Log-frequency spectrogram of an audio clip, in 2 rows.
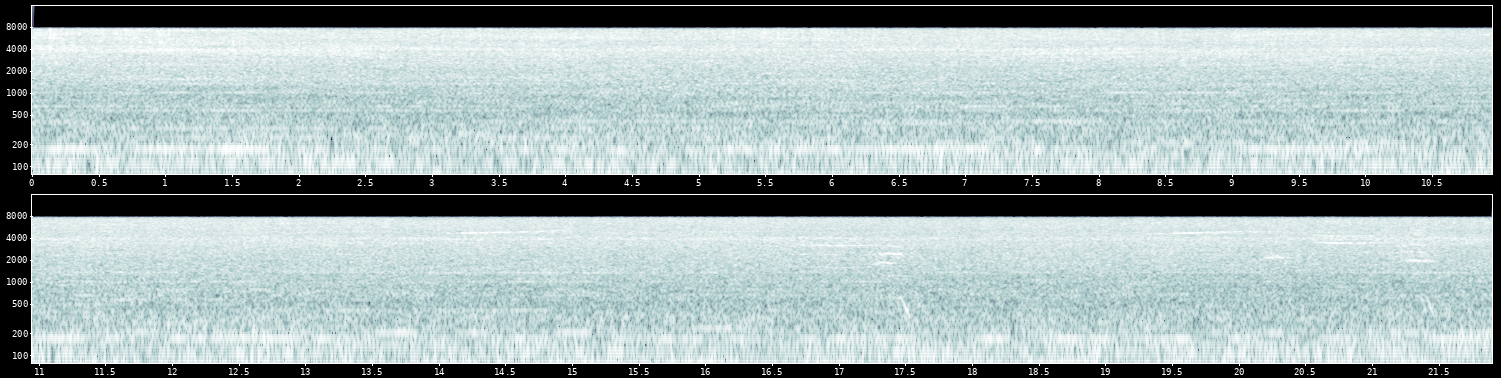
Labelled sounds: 14.0	14.9	killer whale, southern resident, 4.4 to 5.8 kHz
16.7	17.1	killer whale, southern resident, 2.4 to 4.1 kHz
19.4	20.0	killer whale, southern resident, 4.6 to 5.3 kHz

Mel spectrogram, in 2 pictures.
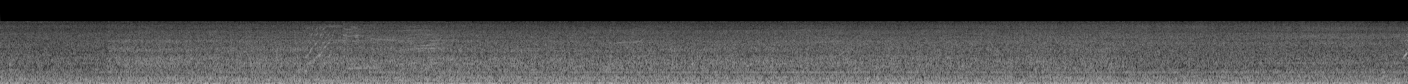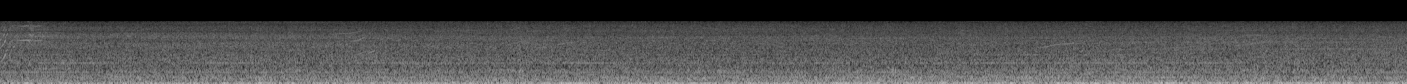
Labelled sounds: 13.9	14.6	killer whale, southern resident, 1.4 to 6.3 kHz
24.4	24.8	killer whale, southern resident, 2.2 to 2.7 kHz

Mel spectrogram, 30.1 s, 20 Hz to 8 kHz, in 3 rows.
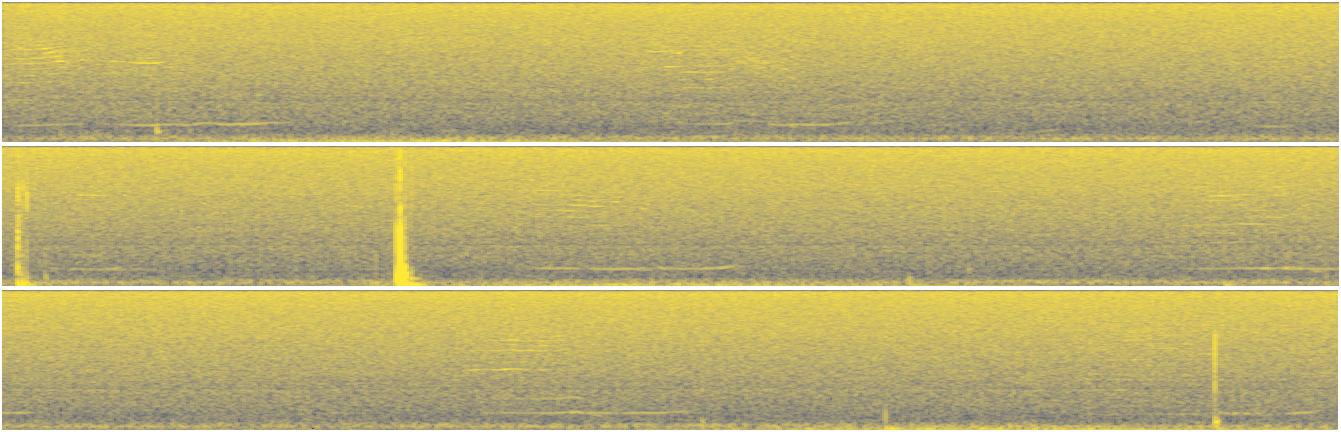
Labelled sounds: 0.2	1.2	humpback whale, 2.2 to 2.7 kHz
14.3	14.5	humpback whale, 2.2 to 2.4 kHz

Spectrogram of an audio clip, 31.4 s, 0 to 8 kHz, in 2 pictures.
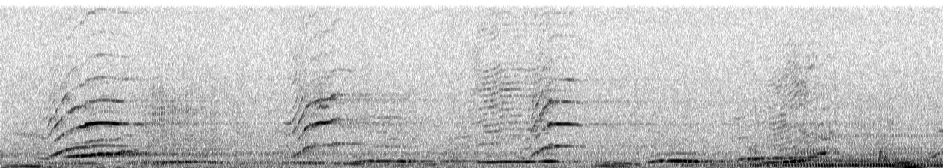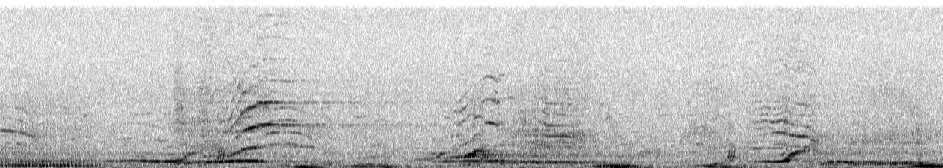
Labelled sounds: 0.2	3.3	humpback whale, 0.80 to 7.6 kHz
4.7	6.0	humpback whale, 0.80 to 6.6 kHz
6.3	6.5	humpback whale, 2.4 to 2.5 kHz
7.6	9.7	humpback whale, 0.80 to 6.4 kHz
12.9	13.1	humpback whale, 2.1 to 2.3 kHz
15.6	16.4	humpback whale, 1.2 to 2.9 kHz
19.4	20.9	humpback whale, 0.80 to 7.3 kHz
23.2	25.5	humpback whale, 0.80 to 4.4 kHz
28.1	29.4	humpback whale, 0.80 to 5.2 kHz

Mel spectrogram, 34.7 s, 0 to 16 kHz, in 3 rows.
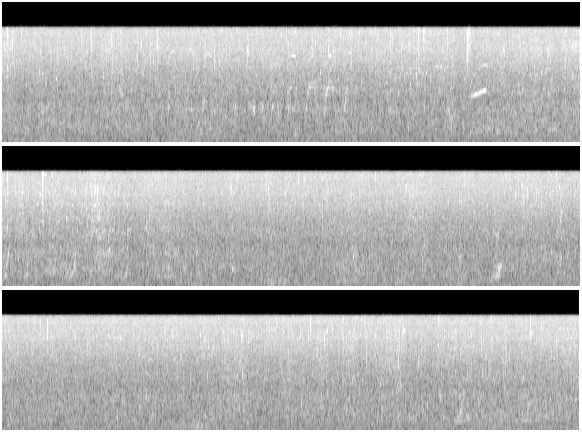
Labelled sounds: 6.4	6.7	humpback whale, 1.1 to 1.7 kHz
9.3	9.7	humpback whale, 1.2 to 1.5 kHz

